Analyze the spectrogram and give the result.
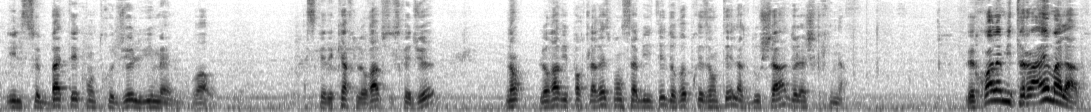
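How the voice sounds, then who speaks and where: A middle-aged man, a rabbi, teaching religious law and explaining quickly read Hebrew sources in French. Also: mid-range voice, slight background noise.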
